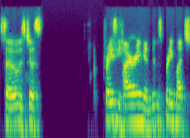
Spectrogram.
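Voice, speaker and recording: A man's fairly high, somewhat breathy voice, flat and monotone, at a moderate pace. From UK. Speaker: marketing executive. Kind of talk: interview.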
